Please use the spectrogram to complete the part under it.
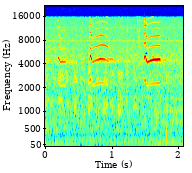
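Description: A dog pants heavily close by.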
